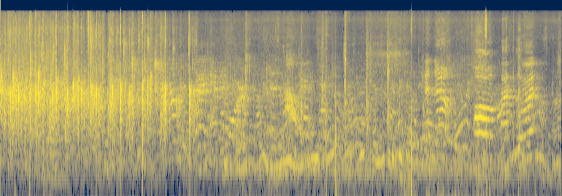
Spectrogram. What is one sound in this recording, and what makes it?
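A crowd of children chatters loudly in an echoing hall.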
